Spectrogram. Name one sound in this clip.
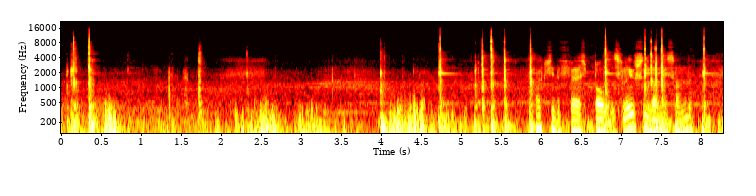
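A spanner clicks as it turns a nut.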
